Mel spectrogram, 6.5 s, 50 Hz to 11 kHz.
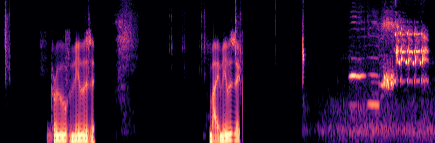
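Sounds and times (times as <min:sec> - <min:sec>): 
speech: 0:00.7 - 0:01.4, 0:03.1 - 0:03.6
red-winged blackbird singing: 0:05.2 - 0:06.5.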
